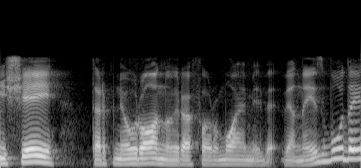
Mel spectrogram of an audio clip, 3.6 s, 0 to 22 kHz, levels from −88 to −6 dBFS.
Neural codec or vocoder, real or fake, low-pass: none; real; 5.4 kHz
